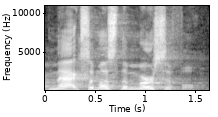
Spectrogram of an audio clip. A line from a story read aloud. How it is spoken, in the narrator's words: Someone in the great crowd yelled out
